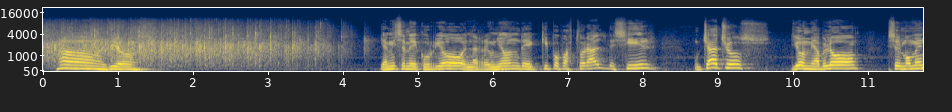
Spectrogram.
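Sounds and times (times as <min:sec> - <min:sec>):
audience applause: 0:00.0 - 0:04.4
speech: 0:00.2 - 0:01.5, 0:04.5 - 0:11.7.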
